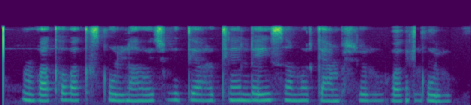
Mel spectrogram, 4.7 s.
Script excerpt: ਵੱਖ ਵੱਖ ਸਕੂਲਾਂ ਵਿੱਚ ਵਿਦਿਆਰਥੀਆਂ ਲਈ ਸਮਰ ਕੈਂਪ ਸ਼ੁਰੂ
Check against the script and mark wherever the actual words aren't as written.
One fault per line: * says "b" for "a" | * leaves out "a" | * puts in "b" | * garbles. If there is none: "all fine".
* garbles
